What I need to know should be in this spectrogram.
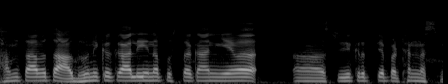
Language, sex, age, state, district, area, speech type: Sanskrit, male, 18-30, Karnataka, Bagalkot, rural, spontaneous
